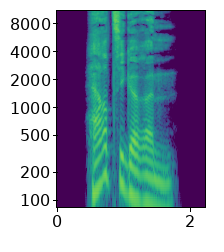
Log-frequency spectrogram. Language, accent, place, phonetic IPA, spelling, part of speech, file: German, Germany, Berlin, [ˈhɛʁt͡sɪɡəʁəm], herzigerem, adjective, De-herzigerem.ogg
- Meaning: strong dative masculine/neuter singular comparative degree of herzig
